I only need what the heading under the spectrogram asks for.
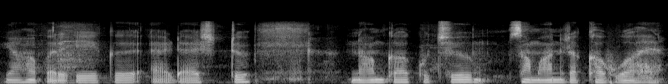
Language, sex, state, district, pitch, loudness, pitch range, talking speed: Hindi, male, Uttar Pradesh, Saharanpur, 100 Hz, -20 LUFS, 100-110 Hz, 100 wpm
